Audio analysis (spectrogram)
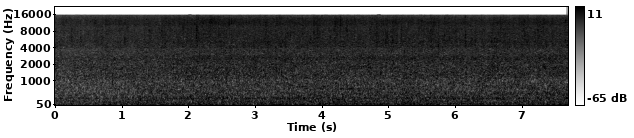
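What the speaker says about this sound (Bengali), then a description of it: "জোরে বৃষ্টি নামছে" Heavy rain pours down steadily outdoors, a dense, loud, unbroken wash of noise with no pauses or voices.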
